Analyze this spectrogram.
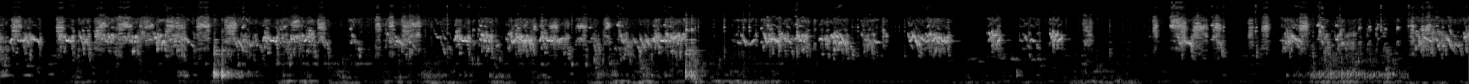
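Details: A family of pet budgerigars chirping: dense, high warbling chatter in busy bursts, broken by short pauses near the middle and end, with faint low knocks underneath.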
